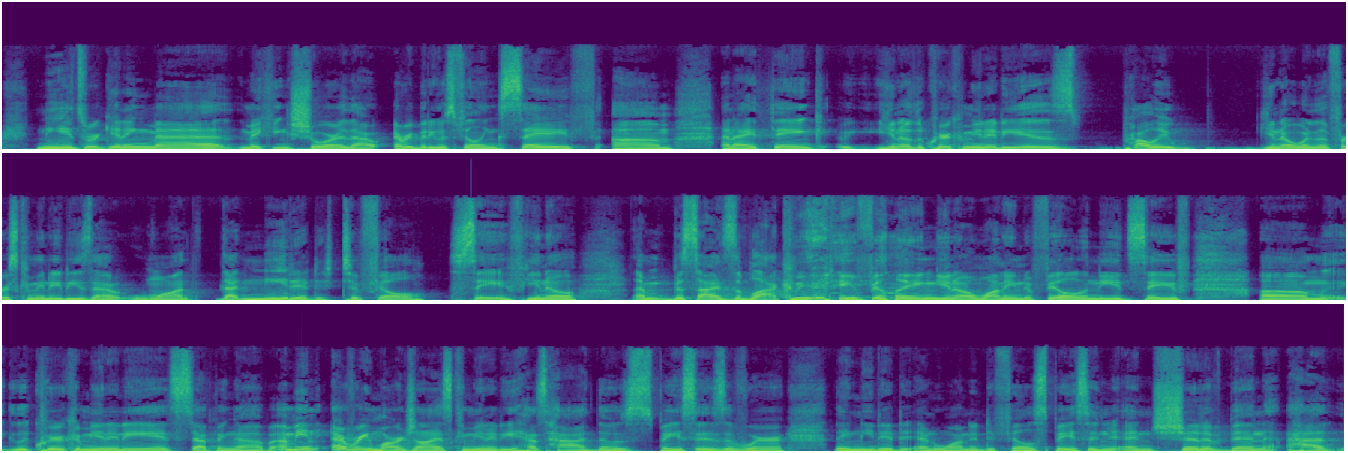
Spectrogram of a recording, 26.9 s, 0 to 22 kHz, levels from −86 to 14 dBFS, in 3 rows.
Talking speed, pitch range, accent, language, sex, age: 185 wpm, 150-190 Hz, American, English, female, 20-39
